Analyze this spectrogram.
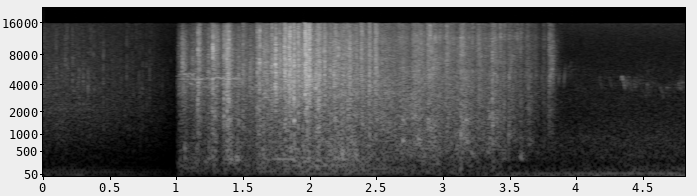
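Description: Pigeons flap their wings in flight.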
